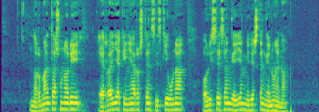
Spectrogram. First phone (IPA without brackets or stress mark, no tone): n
